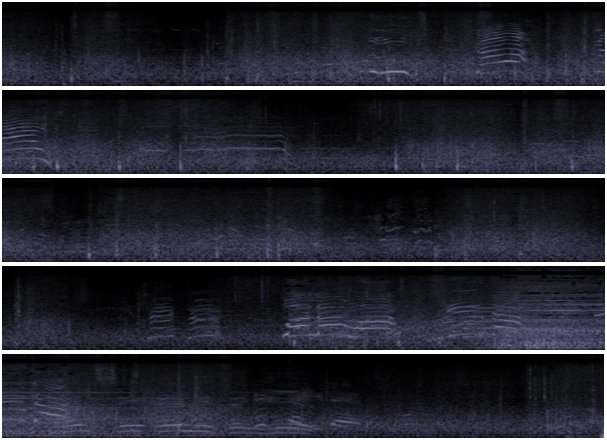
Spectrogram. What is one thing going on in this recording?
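Soft footsteps rustle through plants.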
